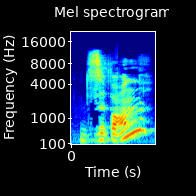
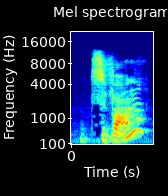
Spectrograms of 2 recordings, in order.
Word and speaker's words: dzwon: DZ, on prononce dz, jak dzwon, dzwon.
